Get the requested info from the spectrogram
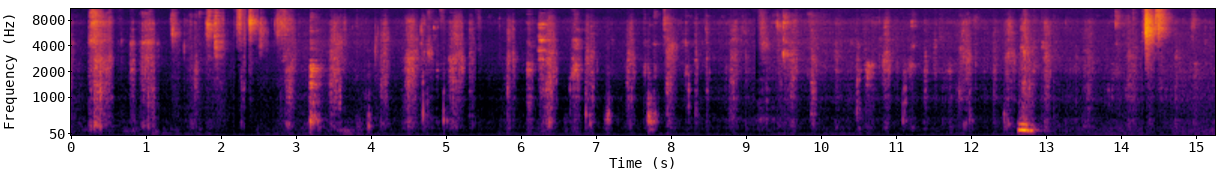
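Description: Close-up eating sounds: irregular chewing and crunching of fried wontons, mixed with scattered short clicks of chopsticks against bowls and plates.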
